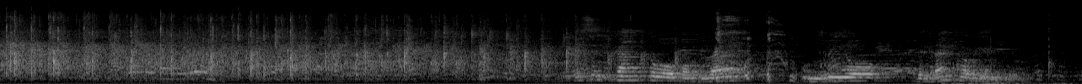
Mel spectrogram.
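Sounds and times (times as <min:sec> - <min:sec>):
audience applause for two folk improvising singers at a payador day celebration: 0:00.0 - 0:06.4
speech: 0:06.2 - 0:10.2.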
